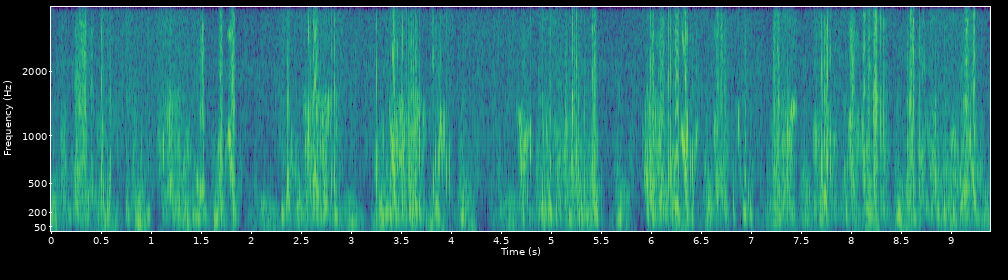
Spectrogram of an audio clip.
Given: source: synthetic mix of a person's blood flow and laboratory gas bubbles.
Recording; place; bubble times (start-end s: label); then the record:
Doppler ultrasound of blood flow; precordium
0.09-0.66 s: bubbles
0.74-0.81 s: bubbles
0.94-1.01 s: bubbles
1.06-1.58 s: bubbles
1.65-1.92 s: bubbles
2.27-2.96 s: bubbles
3.21-4.03 s: bubbles
4.65-5.54 s: bubbles
5.90-6.48 s: bubbles
6.62-7.04 s: bubbles
7.15-7.47 s: bubbles
7.61-8.41 s: bubbles
8.52-9.31 s: bubbles
From the record:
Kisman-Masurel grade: 343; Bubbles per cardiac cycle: rolling drumbeat, 9 or more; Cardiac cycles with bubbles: 100%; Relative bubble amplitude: loud (0.450 to 0.775); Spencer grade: 3 (all of the cardiac periods contain showers or single bubble signals, but not dominating or overriding the cardiac motion signals); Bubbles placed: only in the low amplitude regions of the cardiac cycle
